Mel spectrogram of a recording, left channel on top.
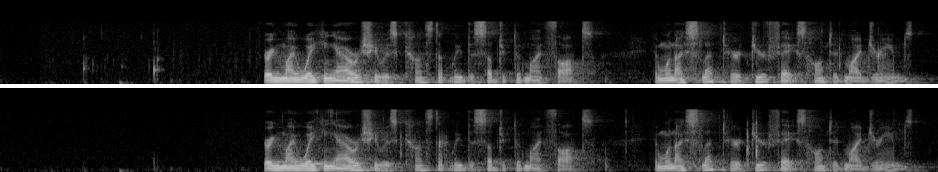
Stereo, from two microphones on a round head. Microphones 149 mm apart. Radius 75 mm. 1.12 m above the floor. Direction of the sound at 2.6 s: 5° left (ahead or behind).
